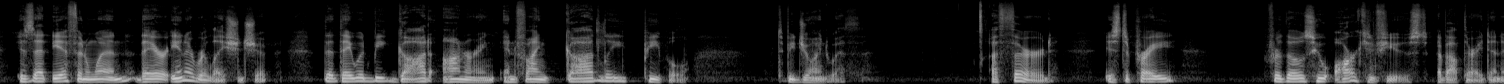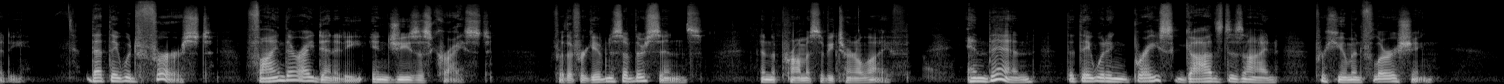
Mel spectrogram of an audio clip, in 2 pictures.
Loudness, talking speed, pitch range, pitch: -22 LUFS, 140 wpm, 110-145 Hz, 135 Hz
